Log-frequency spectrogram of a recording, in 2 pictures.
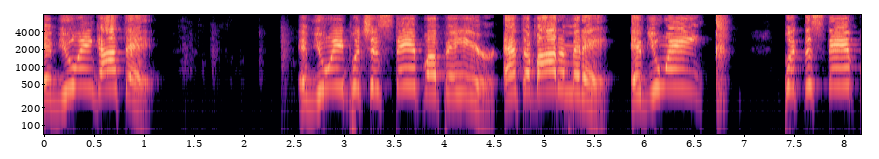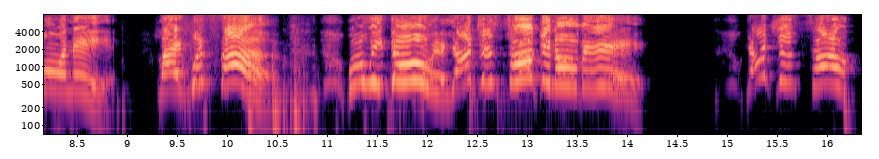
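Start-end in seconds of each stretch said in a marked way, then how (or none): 10.5-16.4 loud yell. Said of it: "Sorry, I'm yelling".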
